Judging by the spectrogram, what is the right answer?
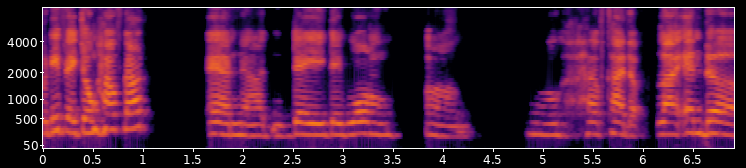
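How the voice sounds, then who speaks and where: Against a quiet background, a woman with a Vietnamese accent speaks at a fairly high pitch. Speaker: graduate student researcher. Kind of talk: Q&A after a research talk. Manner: halting, many fillers.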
